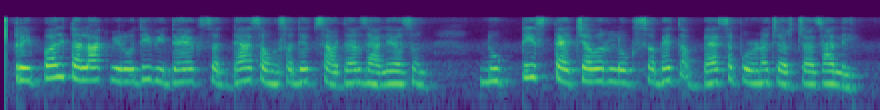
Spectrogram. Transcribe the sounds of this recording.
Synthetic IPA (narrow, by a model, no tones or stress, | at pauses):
ʈɾipəlʈ̪əlakʰʋiɾod̪ʱiːʋid̪ʱəjəksəd̪ʱjasə̃w̃səd̪et̪sad̪əɾd͡zʱaleəsuːnː | uk̚t̪iːst̪jat͡ɕjaʋəɾloksəbʱet̪əbʱjaspuɾɳət͡ɕəɾt͡ɕad͡zʱali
